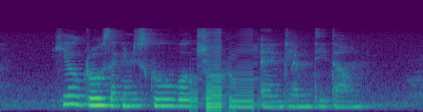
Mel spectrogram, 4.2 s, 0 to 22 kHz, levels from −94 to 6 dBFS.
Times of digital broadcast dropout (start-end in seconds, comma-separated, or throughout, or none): none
